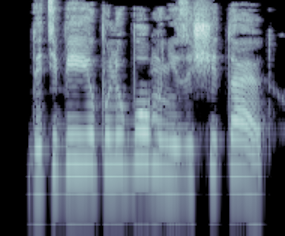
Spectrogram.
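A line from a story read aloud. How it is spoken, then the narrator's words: Snort. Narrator (Russian): хмыкнул рогатый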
